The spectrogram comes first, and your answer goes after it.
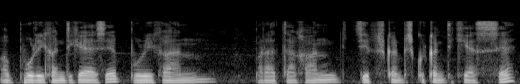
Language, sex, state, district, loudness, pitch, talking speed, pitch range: Nagamese, male, Nagaland, Dimapur, -21 LUFS, 100 Hz, 175 wpm, 95-105 Hz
